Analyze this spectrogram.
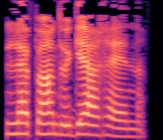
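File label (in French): "lapin de garenne", French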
